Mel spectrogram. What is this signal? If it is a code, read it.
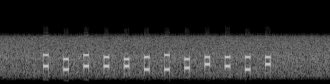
DTMF, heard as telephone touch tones, dialled by machine, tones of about 50 ms, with phone line noise. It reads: 919872340820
